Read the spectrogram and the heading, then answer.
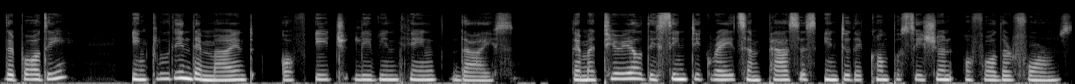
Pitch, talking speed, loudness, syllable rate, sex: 220 Hz, 115 wpm, -16 LUFS, 4.2 syllables/s, female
